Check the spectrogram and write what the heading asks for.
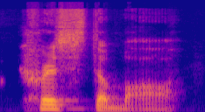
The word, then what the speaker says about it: Cristobal: Cristobal.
